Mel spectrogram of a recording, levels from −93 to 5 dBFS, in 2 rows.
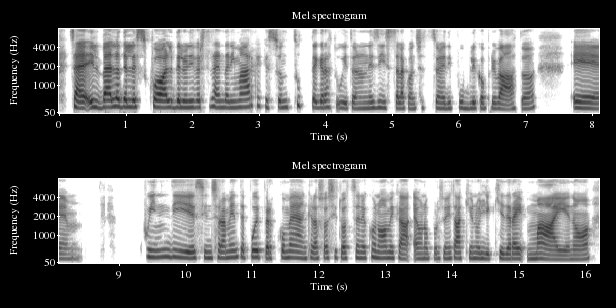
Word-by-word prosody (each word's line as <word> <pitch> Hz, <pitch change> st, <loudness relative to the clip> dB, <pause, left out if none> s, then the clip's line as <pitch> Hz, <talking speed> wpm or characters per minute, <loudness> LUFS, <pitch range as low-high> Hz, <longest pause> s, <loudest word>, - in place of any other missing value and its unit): Cioè, 215 Hz, -5 st, +8 dB
il 225 Hz, -1 st, +3 dB
bello 235 Hz, +4 st, +8 dB
delle 240 Hz, -1 st, +5 dB
scuole, 230 Hz, -2 st, +5 dB
dell'università 225 Hz, +2 st, 0 dB
in 220 Hz, -, -2 dB
Danimarca 230 Hz, +5 st, 0 dB
è -, -, -26 dB
che 235 Hz, -3 st, -9 dB
son 225 Hz, -1 st, -5 dB
tutte 290 Hz, -2 st, -5 dB
gratuite, 210 Hz, -3 st, -4 dB
non 190 Hz, +1 st, -7 dB
esiste 205 Hz, 0 st, -5 dB
la 185 Hz, 0 st, 0 dB
concezione 195 Hz, +1 st, -7 dB
di 190 Hz, +1 st, -8 dB
pubblico 190 Hz, -1 st, -5 dB
o -, -, -7 dB
privato. 185 Hz, +2 st, -1 dB, 0.5 s
Ehm, 185 Hz, -3 st, +1 dB, 0.9 s
quindi 235 Hz, -3 st, -1 dB
sinceramente 215 Hz, +2 st, -3 dB
poi 230 Hz, 0 st, +1 dB
per 190 Hz, -4 st, -3 dB
come 220 Hz, +2 st, -4 dB
è -, -, 0 dB
anche 200 Hz, 0 st, -3 dB
la 185 Hz, -, -1 dB
sua 195 Hz, +1 st, -6 dB
situazione 200 Hz, -1 st, -5 dB
economica, 200 Hz, -4 st, -2 dB
è -, -, -4 dB
un'opportunità 185 Hz, +2 st, -4 dB
che 195 Hz, +1 st, -12 dB
io -, -, -5 dB
non 190 Hz, -1 st, -4 dB
gli 180 Hz, -2 st, -5 dB
chiederei 180 Hz, -1 st, -1 dB
mai, 165 Hz, -4 st, +2 dB
no, 160 Hz, +2 st, -3 dB
200 Hz, 155 wpm, -22 LUFS, 185-225 Hz, 0.9 s, Cioè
